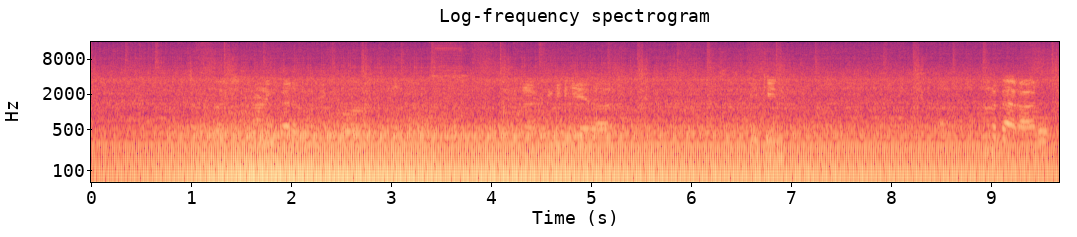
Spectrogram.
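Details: Nissan Skyline GTR untouched for two years, cold start about 40 minutes after stopping, with engine flush added before an oil change. Steady low idle with an even, quick pulse and no knocks or misses; it settles smoothly.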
